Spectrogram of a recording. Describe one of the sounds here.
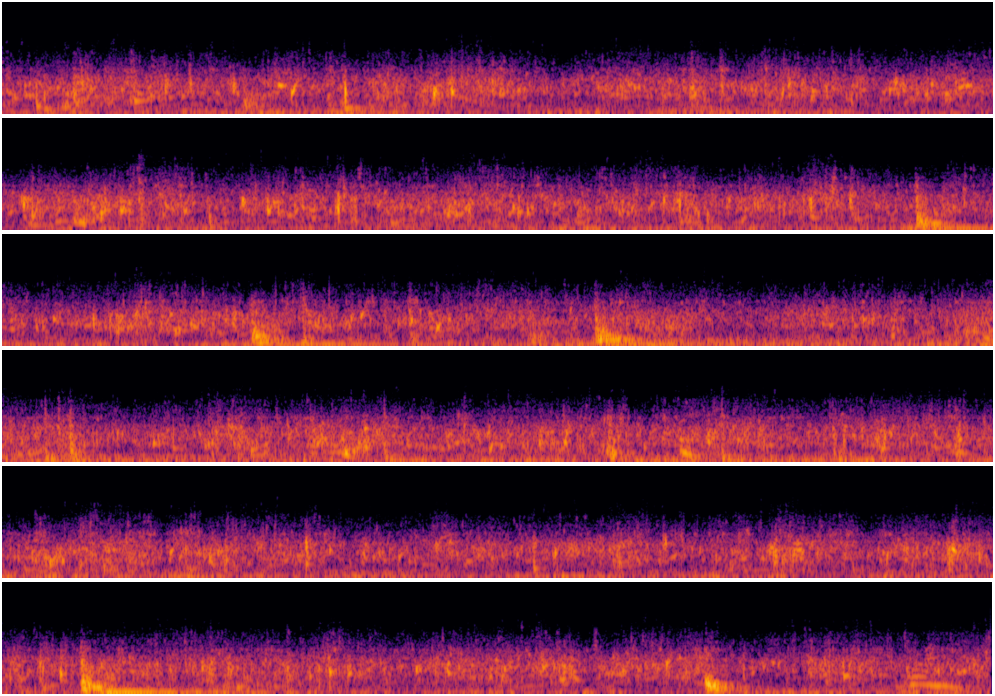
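Paddle blades splash rhythmically through river water.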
